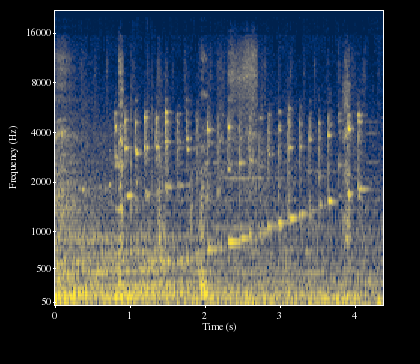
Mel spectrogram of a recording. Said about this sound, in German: Da, das, das ist Biancas Nummer. Da ruft uns jemand von Biancas Handy aus an.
